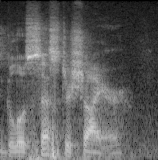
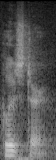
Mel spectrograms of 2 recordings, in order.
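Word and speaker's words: Gloucester: joins us from see now that looks like it's a glossestershire but how much you want to bet it's pronounced like gluester ah probably i don't know glooster sure like wish this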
